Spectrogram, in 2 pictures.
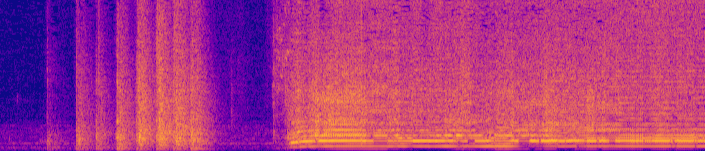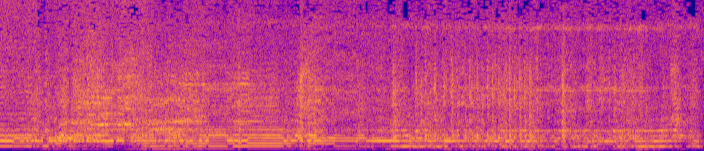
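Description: Hand-held immersion (stick) blender mixing soap batter in a plastic jug: a short burst about half a second in, then, after a brief pause, a steady motor hum for about eight seconds that stops just after the end.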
